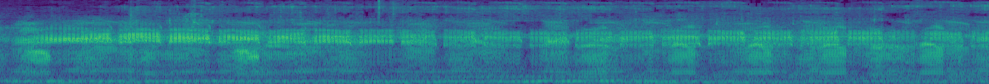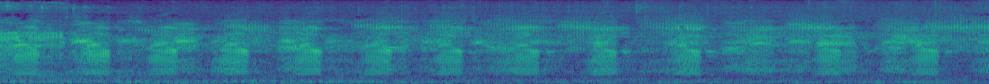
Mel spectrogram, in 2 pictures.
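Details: Crowd of frogs gathered in pooled monsoon rainwater and mating, croaking in a thick overlapping chorus; quick pulsed croaks roll on steadily, with a brighter high whine in the first few seconds.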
